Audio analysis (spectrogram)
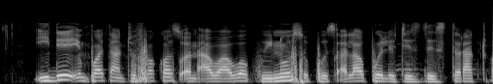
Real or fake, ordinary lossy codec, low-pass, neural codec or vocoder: real; none; 7.2 kHz; none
